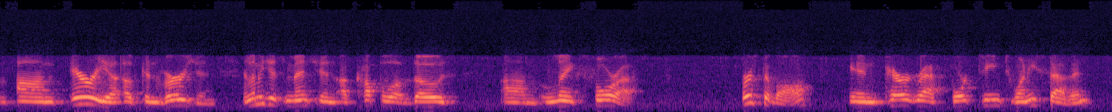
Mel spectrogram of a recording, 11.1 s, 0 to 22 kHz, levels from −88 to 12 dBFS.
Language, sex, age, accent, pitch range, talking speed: English, male, 50-69, American, 140-195 Hz, 125 wpm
